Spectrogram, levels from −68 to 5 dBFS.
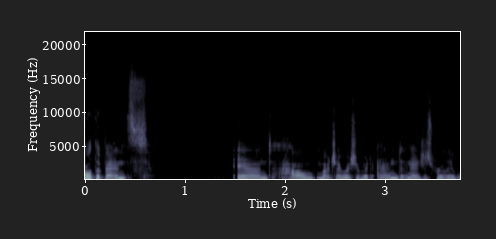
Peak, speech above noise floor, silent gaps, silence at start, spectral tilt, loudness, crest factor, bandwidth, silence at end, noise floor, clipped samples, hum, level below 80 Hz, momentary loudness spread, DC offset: -14 dBFS; 30 dB; none; 0 s; -4.5 dB/octave; -35 LUFS; 20 dB; 17.5 kHz; 0 s; -65 dBFS; under 0.1%; none; -70 dBFS; 5 LU; under 0.1%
